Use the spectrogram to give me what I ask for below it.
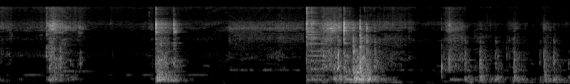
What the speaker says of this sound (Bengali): এবার সব কিছু ভালো করে একটু কষিয়ে নেব।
